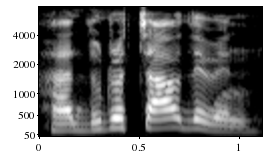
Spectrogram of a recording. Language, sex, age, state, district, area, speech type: Bengali, male, 30-45, West Bengal, Birbhum, urban, spontaneous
